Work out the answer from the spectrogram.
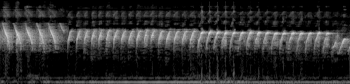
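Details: Starblue canary song opening with quick descending chips, then settling into a long steady trill of rapid repeated notes, bright and even, with a low hum in the background.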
